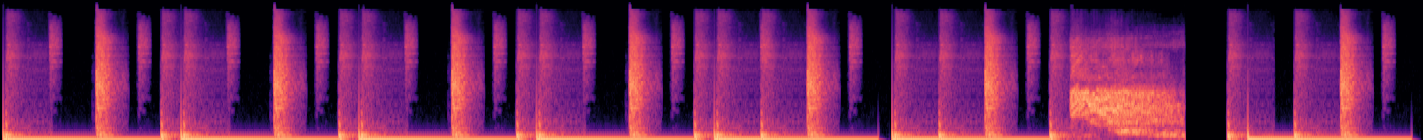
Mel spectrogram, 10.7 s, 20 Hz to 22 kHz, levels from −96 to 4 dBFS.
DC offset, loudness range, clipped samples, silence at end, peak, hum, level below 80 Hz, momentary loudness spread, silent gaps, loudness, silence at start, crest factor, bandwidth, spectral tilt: under 0.1%; 1 LU; under 0.1%; 0.05 s; 0 dBFS; none; -16 dBFS; 6 LU; 8.89-9.19 s; -16 LUFS; 0 s; 14 dB; 15.5 kHz; -4.5 dB/octave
